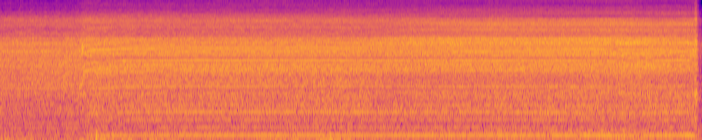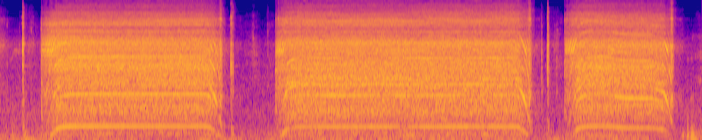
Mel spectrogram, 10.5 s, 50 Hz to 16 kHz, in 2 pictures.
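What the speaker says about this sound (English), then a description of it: "Now it's time to do the drilling." A power drill whines at a steady pitch for several seconds, then runs in three shorter bursts with brief pauses between them, close and loud, drilling holes to install a side splitter diffuser on a 2015 Lexus RC F.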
